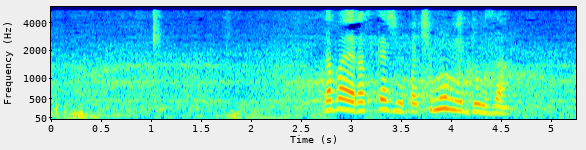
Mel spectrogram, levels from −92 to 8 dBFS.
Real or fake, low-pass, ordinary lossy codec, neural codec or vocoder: fake; 5.4 kHz; MP3, 24 kbps; autoencoder, 48 kHz, 32 numbers a frame, DAC-VAE, trained on Japanese speech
